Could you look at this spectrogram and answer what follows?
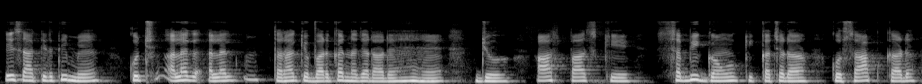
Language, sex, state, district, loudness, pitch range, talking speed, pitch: Hindi, male, Punjab, Kapurthala, -16 LUFS, 155-180 Hz, 155 wpm, 170 Hz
